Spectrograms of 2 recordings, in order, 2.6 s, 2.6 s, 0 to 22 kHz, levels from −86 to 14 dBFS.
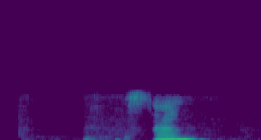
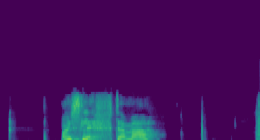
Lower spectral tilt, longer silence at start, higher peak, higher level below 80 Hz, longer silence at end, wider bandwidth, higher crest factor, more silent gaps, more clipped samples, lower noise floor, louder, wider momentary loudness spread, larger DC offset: first, -4 dB/octave vs -2.5 dB/octave; first, 1.3 s vs 0.65 s; second, -14 dBFS vs 0 dBFS; second, -76 dBFS vs -64 dBFS; first, 0.65 s vs 0 s; about the same, 8 kHz vs 7.8 kHz; about the same, 18 dB vs 20 dB; neither; neither; first, -79 dBFS vs -73 dBFS; second, -28 LUFS vs -16 LUFS; second, 20 LU vs 23 LU; neither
